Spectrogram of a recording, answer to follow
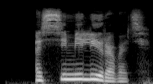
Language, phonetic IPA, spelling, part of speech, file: Russian, [ɐsʲɪmʲɪˈlʲirəvətʲ], ассимилировать, verb, Ru-ассимилировать.ogg
- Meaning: to assimilate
